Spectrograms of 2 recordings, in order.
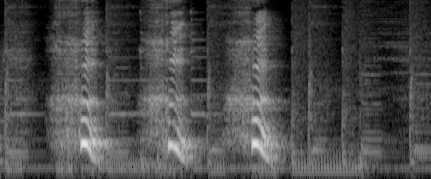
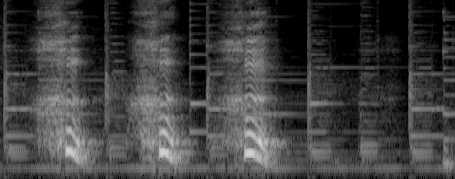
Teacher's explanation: а його спинка піднята догори так що язичок схожий на гірку повітря яке ми видихаємо зустрічає перешкоду це спинка язичка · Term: звук х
